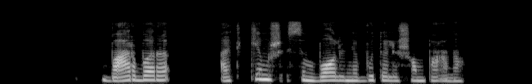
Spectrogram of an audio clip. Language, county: Lithuanian, Vilnius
